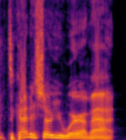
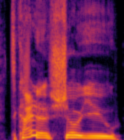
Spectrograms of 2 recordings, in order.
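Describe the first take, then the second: First: Said in the usual way. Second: Voice crack. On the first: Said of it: "crazy voice crack". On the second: Real, not acted. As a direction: voice cracking on the rise. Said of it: "whoa, crazy voice crack".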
